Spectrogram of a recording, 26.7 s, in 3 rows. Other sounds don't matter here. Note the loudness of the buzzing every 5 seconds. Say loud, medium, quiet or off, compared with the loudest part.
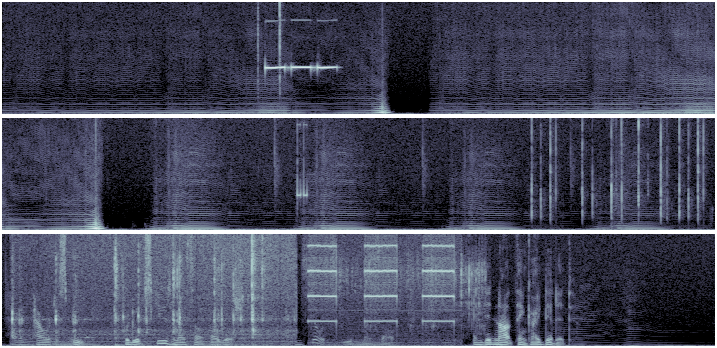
medium, medium, loud, quiet, quiet, quiet.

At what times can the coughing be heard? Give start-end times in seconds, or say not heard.
not heard.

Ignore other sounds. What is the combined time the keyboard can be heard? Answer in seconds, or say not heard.
6 s.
